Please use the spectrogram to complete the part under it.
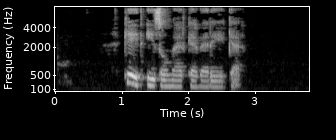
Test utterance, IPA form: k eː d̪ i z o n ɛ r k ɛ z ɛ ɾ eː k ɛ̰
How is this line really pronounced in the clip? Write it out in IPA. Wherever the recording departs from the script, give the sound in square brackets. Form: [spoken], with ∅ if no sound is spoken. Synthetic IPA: k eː [t̪] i z o [m] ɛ r k ɛ [v] ɛ ɾ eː k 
